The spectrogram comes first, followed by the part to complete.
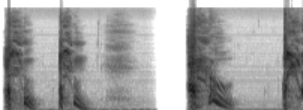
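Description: A person coughing hard in a fit: four harsh coughs, with a short pause after the second.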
